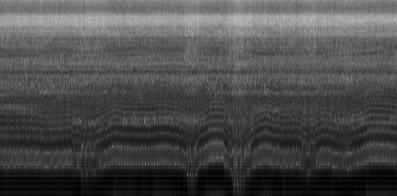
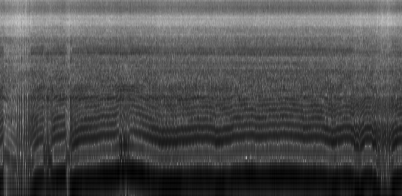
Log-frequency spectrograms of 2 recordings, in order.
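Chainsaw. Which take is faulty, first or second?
first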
